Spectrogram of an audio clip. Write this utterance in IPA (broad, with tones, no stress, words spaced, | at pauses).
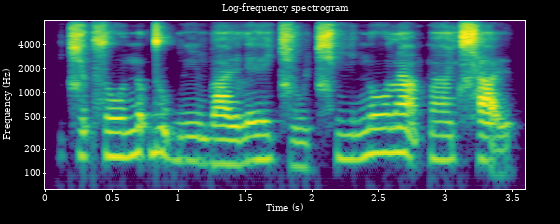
t͡ɕʊ˦ʔsʰo˦ nʊ˦ʔdṵ˦˨ bĩ˨ba˨ɪ̯ le˦t͡ɕu˨t͡ɕʰi˦ no˦lã˦˨ pã˦t͡ɕʰa̰˦˨ɪ̯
